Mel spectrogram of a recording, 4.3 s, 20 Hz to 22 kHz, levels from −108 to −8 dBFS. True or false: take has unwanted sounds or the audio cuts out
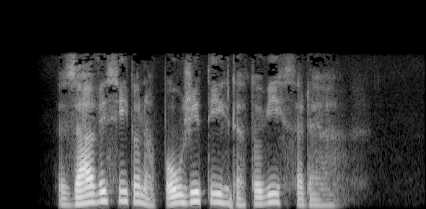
false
